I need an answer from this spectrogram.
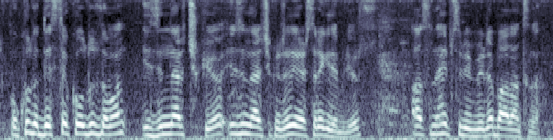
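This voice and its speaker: A man talks very fast at a high pitch, his loudness very even and his pitch varying ordinarily. The sound is dry with no echo, with light background noise. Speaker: sailing coach. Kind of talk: TV interview. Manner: halting. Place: garden. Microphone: lapel.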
